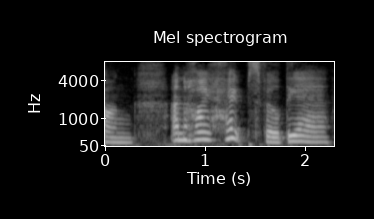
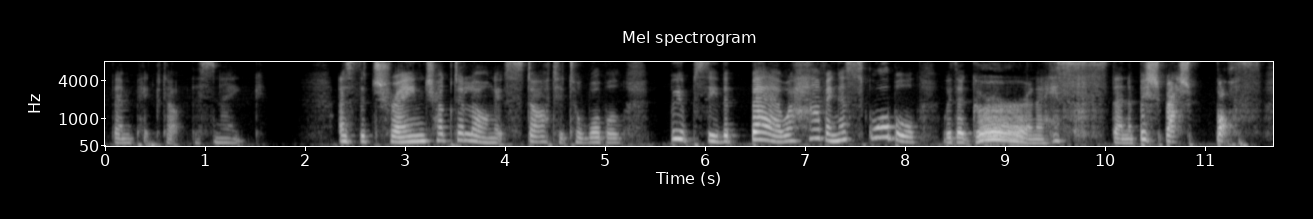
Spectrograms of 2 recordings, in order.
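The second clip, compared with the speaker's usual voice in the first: ordinary delivery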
